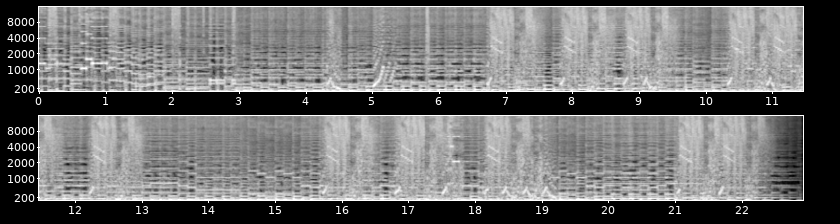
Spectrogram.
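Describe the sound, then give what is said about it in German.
Video game combat sound effects: bursts of crashing, smacking hits break out repeatedly over a continuous, loud looping tune with a steady bass line, and no one speaks. “Ja, auch die, wie du auch sagst, die ganzen Soundeffekte, die Kampfgeräusche, das ist alles super toll gemacht und genau auf den Punkt, also wenn man es einsetzt, kommen die Geräusche.”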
